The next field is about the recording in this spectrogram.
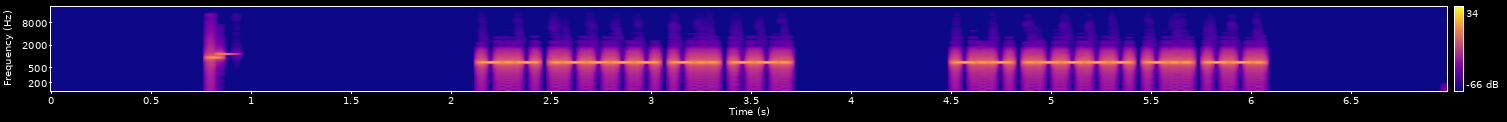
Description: Morse code, heard as a keyed tone, about 40 wpm, 700 Hz. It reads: K1DG K1DG
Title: Easy Call Signs Repeated 2x - 40wpm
